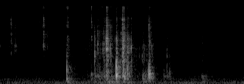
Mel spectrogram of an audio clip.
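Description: Small clicks and taps of a die-cast toy truck being lifted off a rubber display base and set into a clear plastic display case, busiest about a second in.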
